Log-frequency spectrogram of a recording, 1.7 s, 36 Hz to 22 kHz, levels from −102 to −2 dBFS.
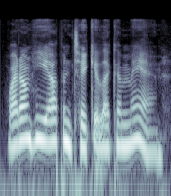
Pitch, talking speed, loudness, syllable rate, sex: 190 Hz, 350 wpm, -15 LUFS, 6.6 syllables/s, female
